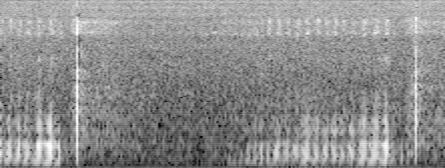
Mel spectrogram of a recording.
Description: My dog Rudy snoring!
